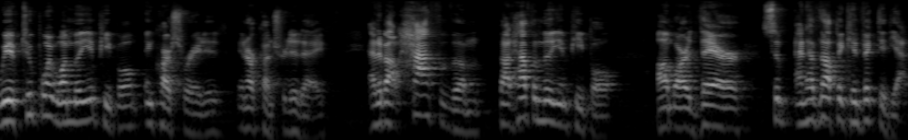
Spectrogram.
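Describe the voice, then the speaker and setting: A man speaks quickly with lively intonation and a fairly high pitch. His tone is bright and sharp, and the background is quiet. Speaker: nonprofit CEO and panel moderator. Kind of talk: panel discussion. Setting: stage with audience. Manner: enthusiastic. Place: hall. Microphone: lapel.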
